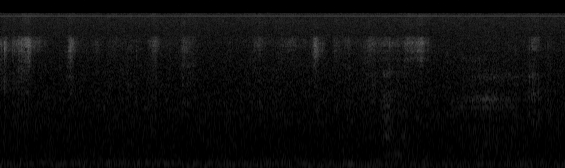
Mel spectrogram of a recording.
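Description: Near silence with faint, scattered soft ticks and scratches of a crochet hook pulling cotton yarn through stitches.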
